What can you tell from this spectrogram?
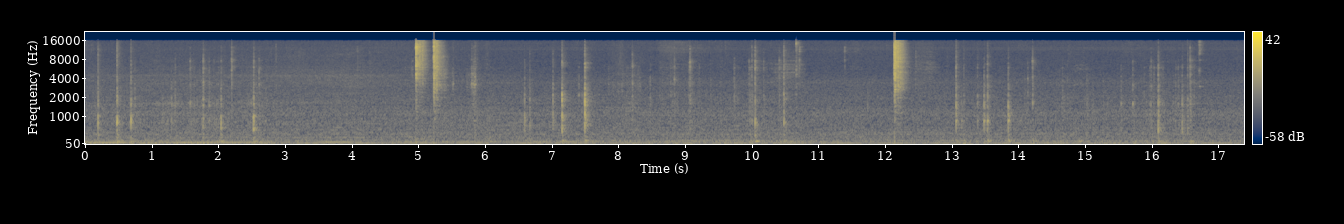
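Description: Scattered small clicks and taps of a screwdriver taking out the four screws that hold the hard drive in the laptop's base, with a few louder sharp clicks: a close pair about five seconds in and one about twelve seconds in.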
